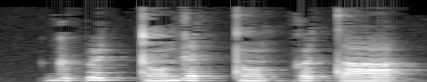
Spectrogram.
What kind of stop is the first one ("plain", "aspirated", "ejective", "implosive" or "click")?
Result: plain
